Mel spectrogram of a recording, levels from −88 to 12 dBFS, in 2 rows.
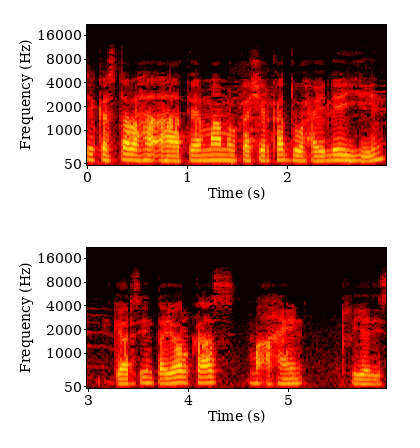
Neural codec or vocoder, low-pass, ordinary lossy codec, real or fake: none; 14.4 kHz; AAC, 32 kbps; real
